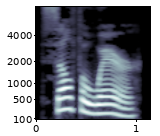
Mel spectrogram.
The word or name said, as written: self-aware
